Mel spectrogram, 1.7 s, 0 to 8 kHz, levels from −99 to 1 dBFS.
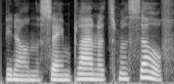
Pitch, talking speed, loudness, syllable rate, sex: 180 Hz, 205 wpm, -15 LUFS, 4.9 syllables/s, female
